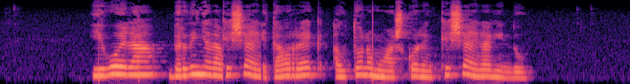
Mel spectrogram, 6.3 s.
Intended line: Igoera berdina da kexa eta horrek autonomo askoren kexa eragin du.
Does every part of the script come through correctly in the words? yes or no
yes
